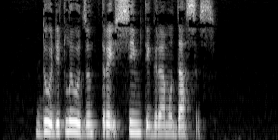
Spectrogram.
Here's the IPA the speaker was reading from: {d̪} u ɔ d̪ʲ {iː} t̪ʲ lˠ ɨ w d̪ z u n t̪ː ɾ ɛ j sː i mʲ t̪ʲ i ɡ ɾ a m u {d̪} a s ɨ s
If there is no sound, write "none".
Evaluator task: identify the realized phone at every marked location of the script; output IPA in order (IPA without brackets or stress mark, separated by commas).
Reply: d̪, i, d̪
